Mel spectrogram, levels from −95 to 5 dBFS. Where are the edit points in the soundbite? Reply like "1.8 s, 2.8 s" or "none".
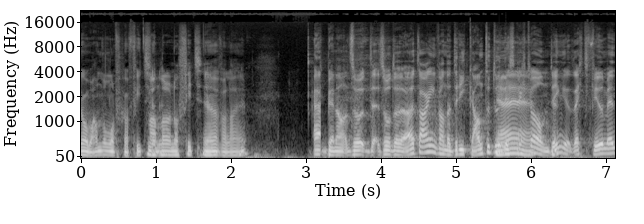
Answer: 3.2 s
